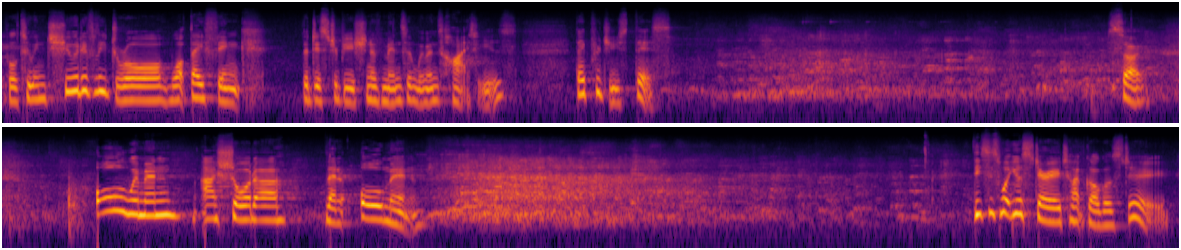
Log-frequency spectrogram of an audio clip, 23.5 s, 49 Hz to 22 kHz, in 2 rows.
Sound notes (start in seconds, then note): 6.8 audience Reactions, gasps, laughter; 16.0 laughter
